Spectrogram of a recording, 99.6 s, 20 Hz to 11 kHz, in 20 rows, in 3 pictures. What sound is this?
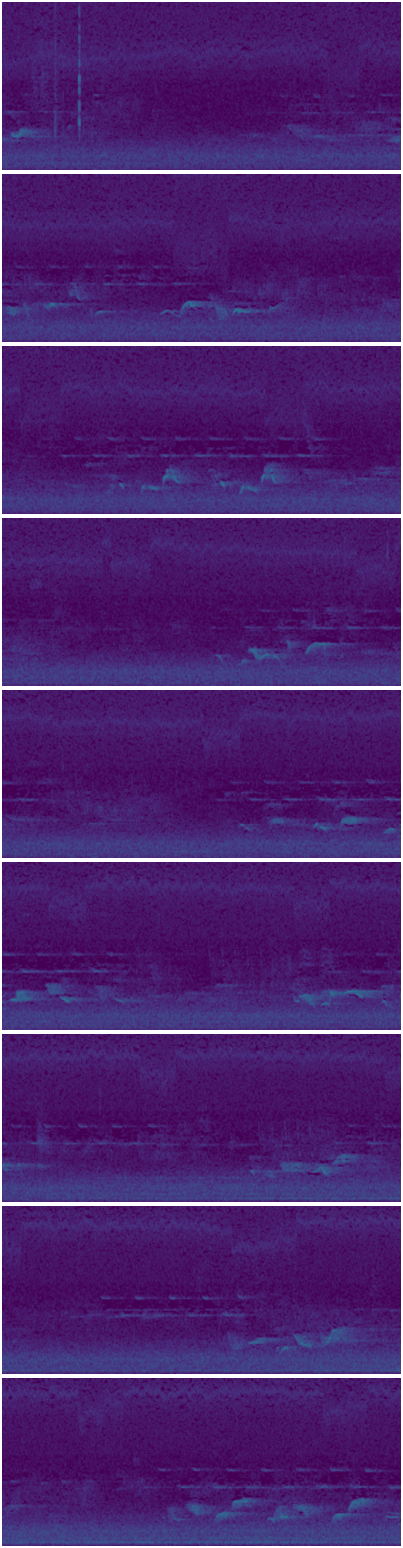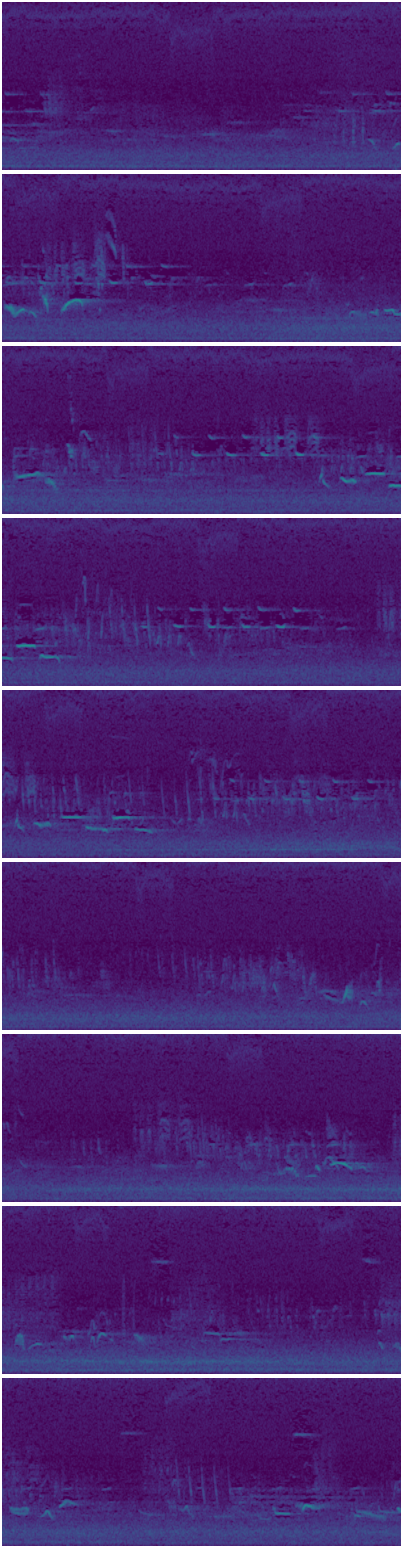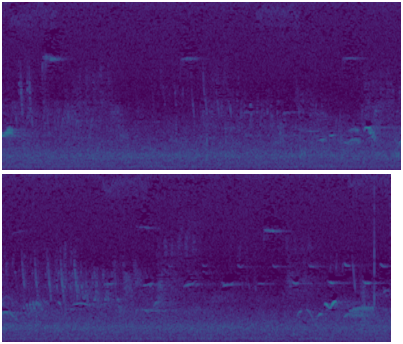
Park 5 mono
Soft spring ambience with birds and distant traffic. Recorded with MKH60 and Zoom H4N.
ambience, birds, park, park-ambience, spring, spring-ambience, springbirds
